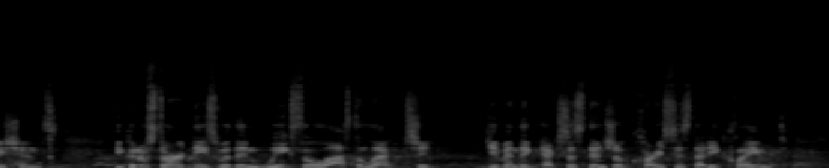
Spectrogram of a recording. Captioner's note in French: voix de l'interprète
